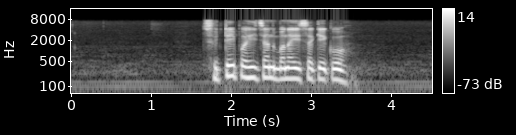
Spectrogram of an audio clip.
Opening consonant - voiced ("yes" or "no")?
no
